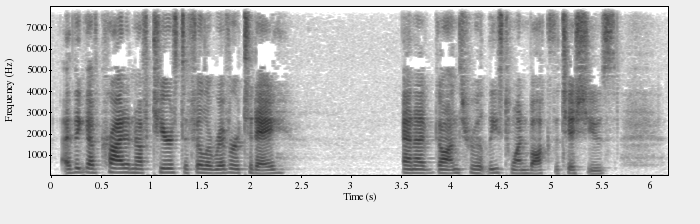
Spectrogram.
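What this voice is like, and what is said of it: Stuffed-up, congested voice. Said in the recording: “I sound a little stuffed up”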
